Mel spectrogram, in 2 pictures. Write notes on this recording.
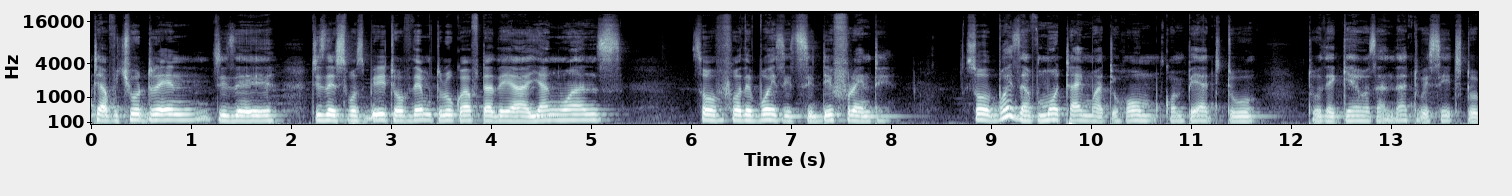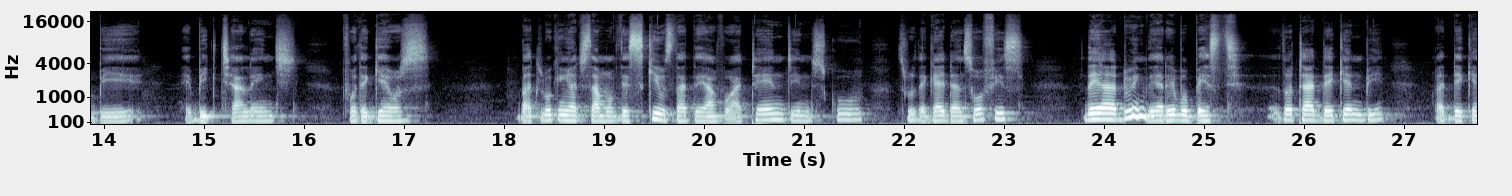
Over the 50 years since it was established, the school didn’t have one female head teacher… Mrs Chilowana Senior Teacher tells us. In the main part of the interview, we ask Mrs Chilowana to describe for us the social expectations on girl and boy children in the rural community... Mrs Chilowana has been in the teaching services for 25 year; the past 10 years as a Senior Teacher at Sinazongwe Primary/ Secondary School. the entire interview can be found here:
